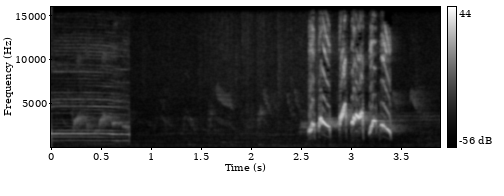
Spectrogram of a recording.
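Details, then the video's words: Decoy red-whiskered bulbul singing to lure wild bulbuls in: after a steady whistled tone and a pause, one quick burst of about seven bright, rising-and-falling chirped notes. "Chào mào mồi gọi bổi không tạp âm, tiếng chào mào mồi gọi là đến"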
